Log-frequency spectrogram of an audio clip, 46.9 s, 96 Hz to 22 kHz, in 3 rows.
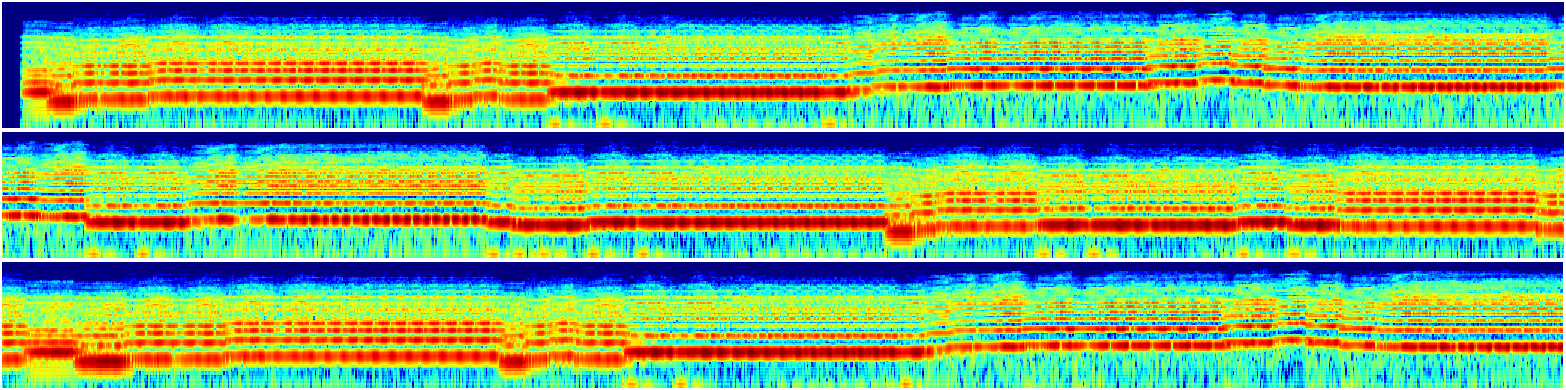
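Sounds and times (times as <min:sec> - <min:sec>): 
solo violin playing: 0:00.2 - 0:46.8.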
